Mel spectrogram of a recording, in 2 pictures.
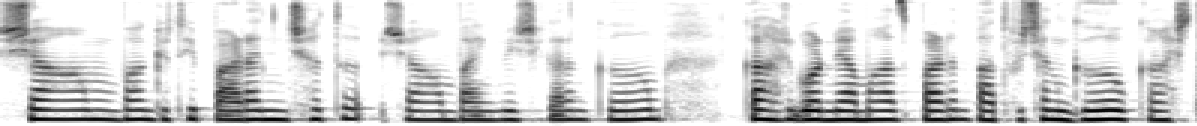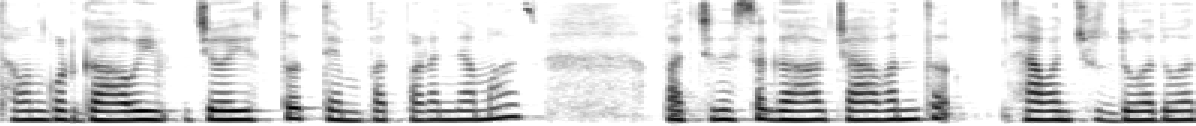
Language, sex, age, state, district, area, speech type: Kashmiri, female, 18-30, Jammu and Kashmir, Kulgam, rural, spontaneous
